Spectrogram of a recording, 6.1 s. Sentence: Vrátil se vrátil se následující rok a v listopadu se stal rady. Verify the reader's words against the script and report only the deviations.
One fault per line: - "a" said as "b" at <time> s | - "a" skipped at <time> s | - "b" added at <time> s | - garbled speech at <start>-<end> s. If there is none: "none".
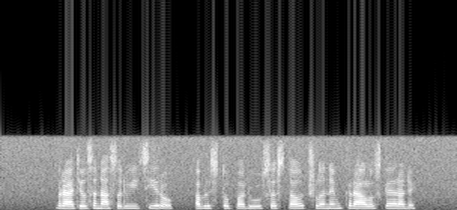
- "vrátil se" skipped at 1.3 s
- "členem královské" added at 4.0 s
